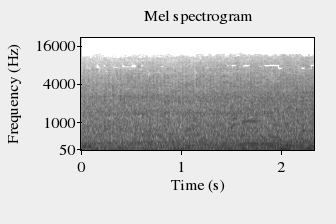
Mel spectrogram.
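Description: Street traffic: a steady low rumble of car engines and tyres, with indistinct voices underneath.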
